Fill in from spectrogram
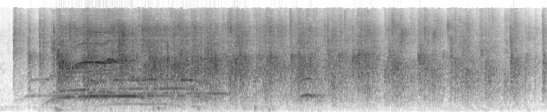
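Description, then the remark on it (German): A live crowd bursts into sustained applause with cheering and whoops, loud and close, the dense clapping rising quickly and holding steady for several seconds before starting to thin out. “Wir haben ja ein paar Gäste hier. Seid mal laut, dass man euch in der Aufnahme hört.”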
